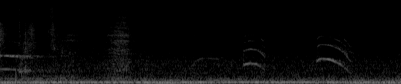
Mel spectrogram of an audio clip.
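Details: Kittens crying for their absent mother: three thin, arched mews, the last longest and most drawn out, over a low background hum.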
